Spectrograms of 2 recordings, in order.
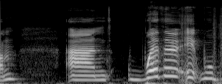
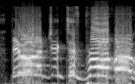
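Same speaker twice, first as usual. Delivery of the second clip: very loud, very high screaming battlefield soldier voice; 11 semitones higher, 12 dB louder than usual. Comparing in-game announcer voices, Modern Warfare 2 screaming soldier. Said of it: "they're like screaming at you".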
